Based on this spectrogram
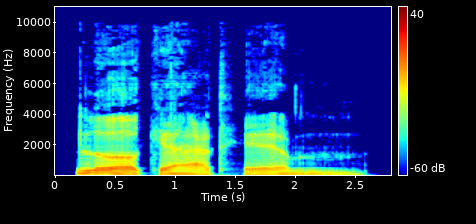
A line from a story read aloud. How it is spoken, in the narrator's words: demon purred, its voice wheedling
